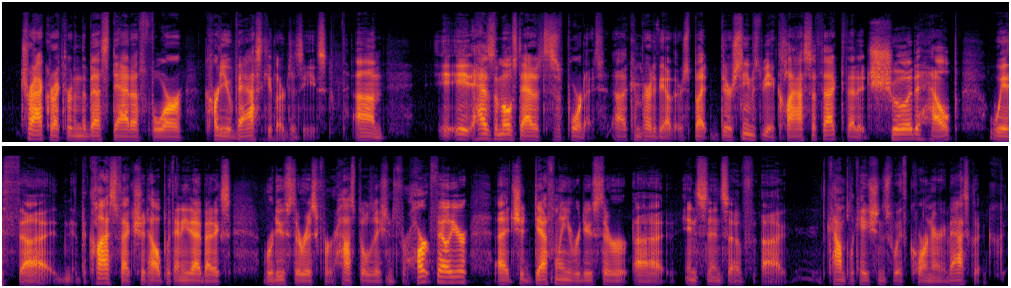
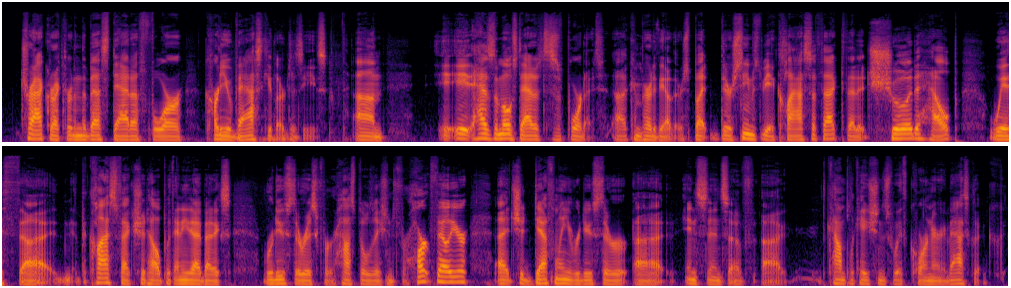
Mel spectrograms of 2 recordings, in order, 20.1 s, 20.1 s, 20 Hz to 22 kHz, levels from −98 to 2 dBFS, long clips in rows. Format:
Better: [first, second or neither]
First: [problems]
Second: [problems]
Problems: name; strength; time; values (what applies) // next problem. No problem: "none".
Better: second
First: thin; very; fading below 700 Hz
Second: none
